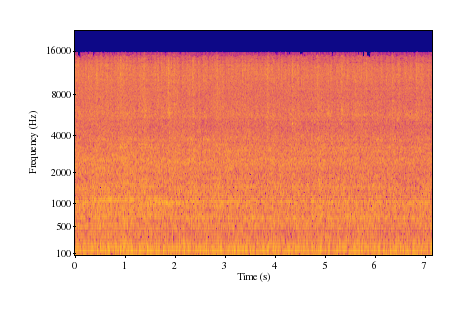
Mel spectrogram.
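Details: 383 Chevy V8 in a 1964 El Camino: loud, throaty, even lumpy idle with no knocks or ticks, a little noisier than hoped but healthy.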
